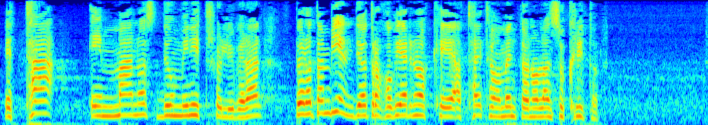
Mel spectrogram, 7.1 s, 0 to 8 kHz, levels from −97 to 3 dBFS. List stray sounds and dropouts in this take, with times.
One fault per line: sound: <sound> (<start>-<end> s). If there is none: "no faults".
no faults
